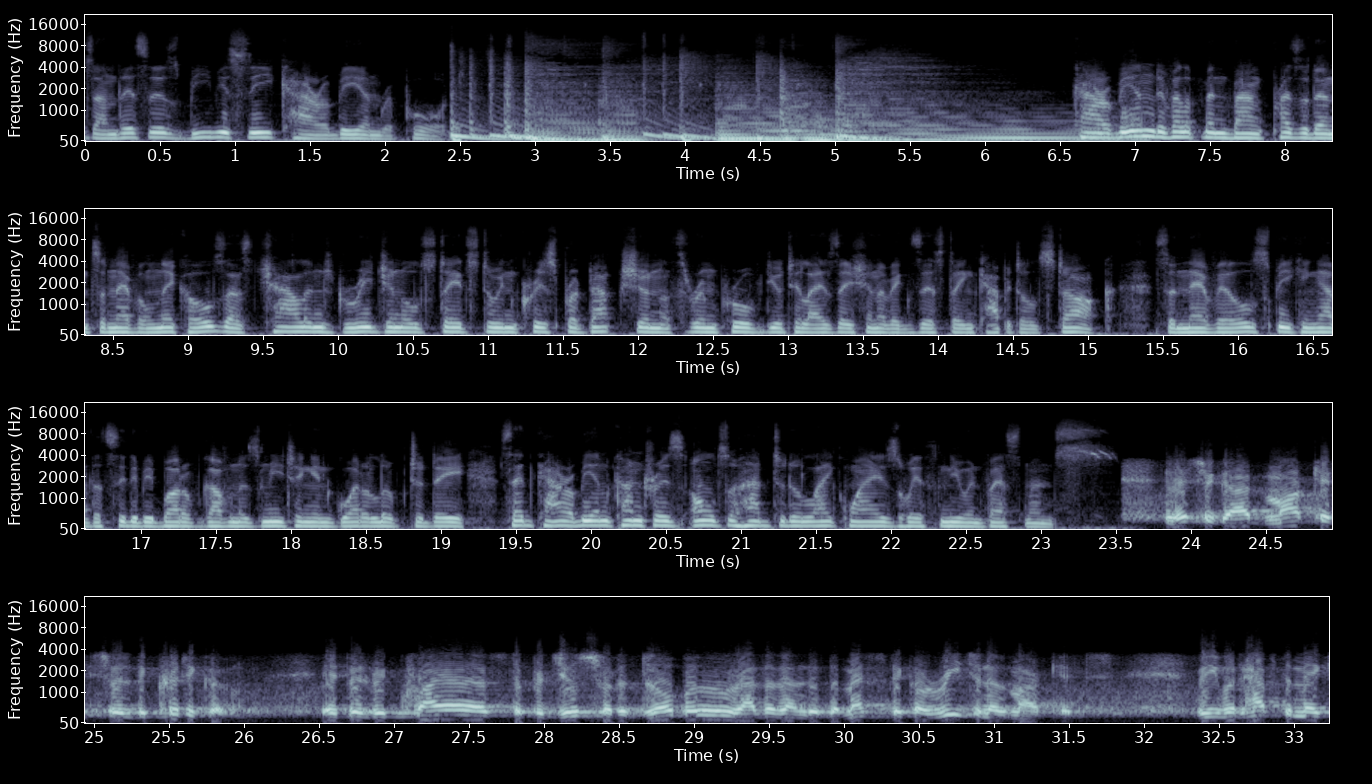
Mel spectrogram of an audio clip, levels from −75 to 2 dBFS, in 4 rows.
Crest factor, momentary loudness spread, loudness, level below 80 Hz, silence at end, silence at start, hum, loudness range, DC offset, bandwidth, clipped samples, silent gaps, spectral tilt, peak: 12 dB; 7 LU; -18 LUFS; -30 dBFS; 0 s; 0 s; none; 3 LU; under 0.1%; 11 kHz; under 0.1%; none; -7.5 dB/octave; -4 dBFS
